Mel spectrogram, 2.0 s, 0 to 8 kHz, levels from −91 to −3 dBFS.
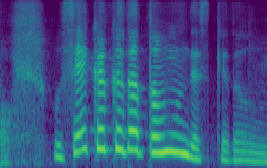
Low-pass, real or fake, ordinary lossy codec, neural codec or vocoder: none; fake; none; codec, 16 kHz, 0.7 kbps, FocalCodec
